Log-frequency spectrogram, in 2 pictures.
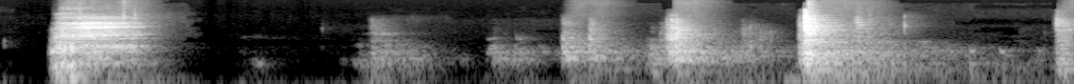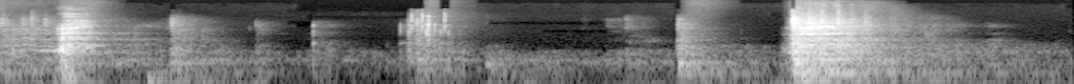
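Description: Knocks and thunks from a clothes dryer's metal door being worked and shifted on its cabinet to seat it, since the door clip is broken: a string of separate hits, the loudest about four seconds in, with longer louder bursts of noise just after the start and near the end.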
